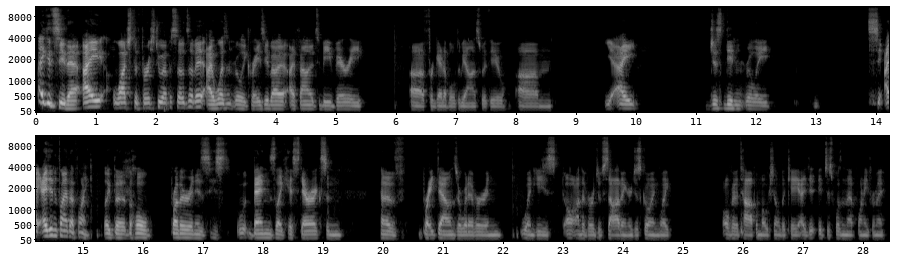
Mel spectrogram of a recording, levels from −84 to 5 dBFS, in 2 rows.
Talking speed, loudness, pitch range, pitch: 185 wpm, -33 LUFS, 100-125 Hz, 110 Hz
